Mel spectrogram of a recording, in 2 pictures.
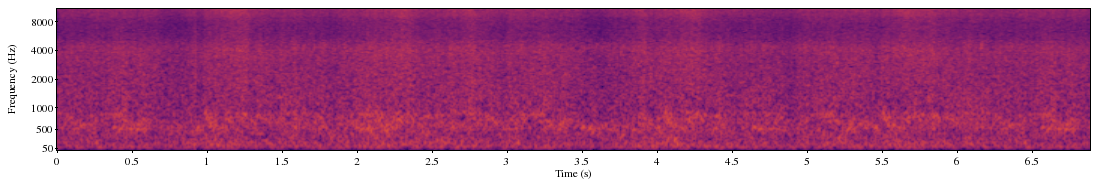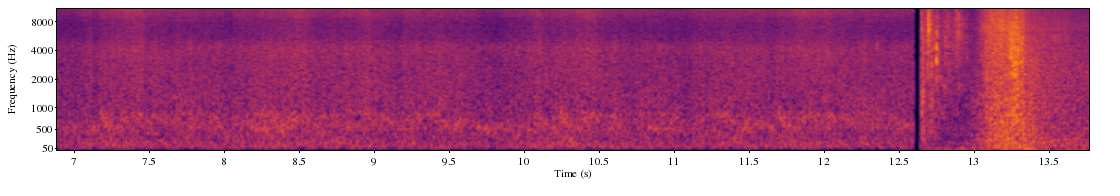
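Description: Wind rushes loudly and steadily past a falling skydiver.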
